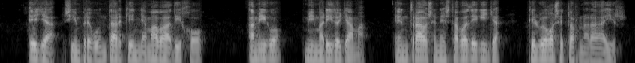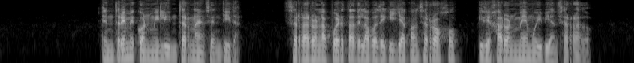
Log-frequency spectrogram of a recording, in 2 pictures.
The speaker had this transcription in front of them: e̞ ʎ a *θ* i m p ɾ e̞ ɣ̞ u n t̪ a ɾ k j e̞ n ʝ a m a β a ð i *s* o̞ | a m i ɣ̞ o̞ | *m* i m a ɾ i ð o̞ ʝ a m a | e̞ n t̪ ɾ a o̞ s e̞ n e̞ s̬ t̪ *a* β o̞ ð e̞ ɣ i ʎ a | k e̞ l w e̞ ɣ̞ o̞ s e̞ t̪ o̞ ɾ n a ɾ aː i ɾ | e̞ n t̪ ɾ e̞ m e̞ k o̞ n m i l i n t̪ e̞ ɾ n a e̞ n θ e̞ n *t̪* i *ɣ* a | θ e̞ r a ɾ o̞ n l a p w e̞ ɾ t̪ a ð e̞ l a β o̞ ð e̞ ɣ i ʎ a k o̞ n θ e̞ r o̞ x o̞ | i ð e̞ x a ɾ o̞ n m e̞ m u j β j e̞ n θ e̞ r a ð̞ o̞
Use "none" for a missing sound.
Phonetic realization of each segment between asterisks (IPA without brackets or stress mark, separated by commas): s, x, m, a, d̪, ð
